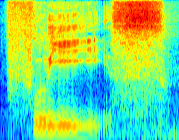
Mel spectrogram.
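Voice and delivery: fleece with a long ee ending in a y glide; English fleece. Shown as a demonstration. Teacher modelling English fleece for Spanish learners, clear. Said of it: "en la palabra".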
